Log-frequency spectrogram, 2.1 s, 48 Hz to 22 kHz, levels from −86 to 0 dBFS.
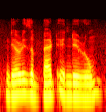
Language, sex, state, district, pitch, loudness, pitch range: English, male, Assam, Kamrup Metropolitan, 120 Hz, -16 LUFS, 115-130 Hz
